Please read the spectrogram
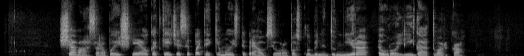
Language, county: Lithuanian, Kaunas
